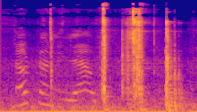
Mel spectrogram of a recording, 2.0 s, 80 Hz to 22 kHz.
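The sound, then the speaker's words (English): Suppressed rifle shot from a Tikka rifle fitted with a suppressor while zeroing at 100 yards: a muted, sharp crack among a few other brief clicks, with people talking at low volume around it. “So I'm sure you could tell the shot there wasn't too awful loud.”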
